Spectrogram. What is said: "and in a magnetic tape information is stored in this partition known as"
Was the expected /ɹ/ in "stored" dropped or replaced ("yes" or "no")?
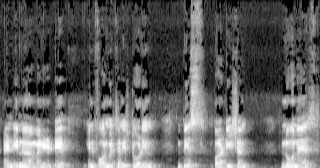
yes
